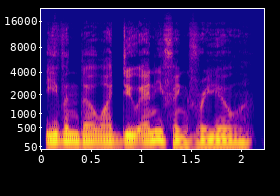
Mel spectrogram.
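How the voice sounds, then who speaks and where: A man's voice: mid-range voice, moderate pace, dark tone, no room sound, lightly acted. Man acting as an obsessive, clingy yandere streamer, close and dry. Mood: desperate, fervent. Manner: intense, pleading, intimate direct address. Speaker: ASMR roleplay voice actor. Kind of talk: ASMR roleplay monologue to the listener.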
